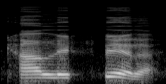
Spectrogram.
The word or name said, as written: kalispera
